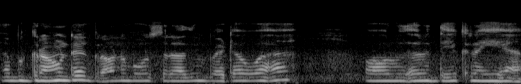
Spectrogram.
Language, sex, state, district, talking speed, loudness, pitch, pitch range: Hindi, male, Bihar, Bhagalpur, 160 wpm, -28 LUFS, 170 Hz, 160-175 Hz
